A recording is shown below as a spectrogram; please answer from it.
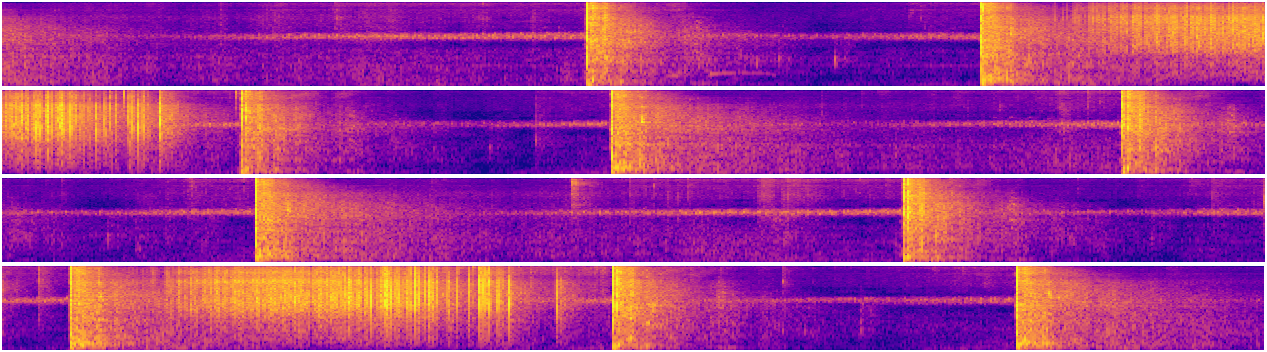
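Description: Precious Metals consumer firework cake firing a series of about ten sharp loud launches and bursts at irregular intervals, each with a crackling tail, heard outdoors without talk.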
